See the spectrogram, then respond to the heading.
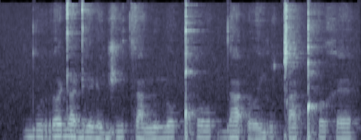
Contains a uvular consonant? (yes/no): no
